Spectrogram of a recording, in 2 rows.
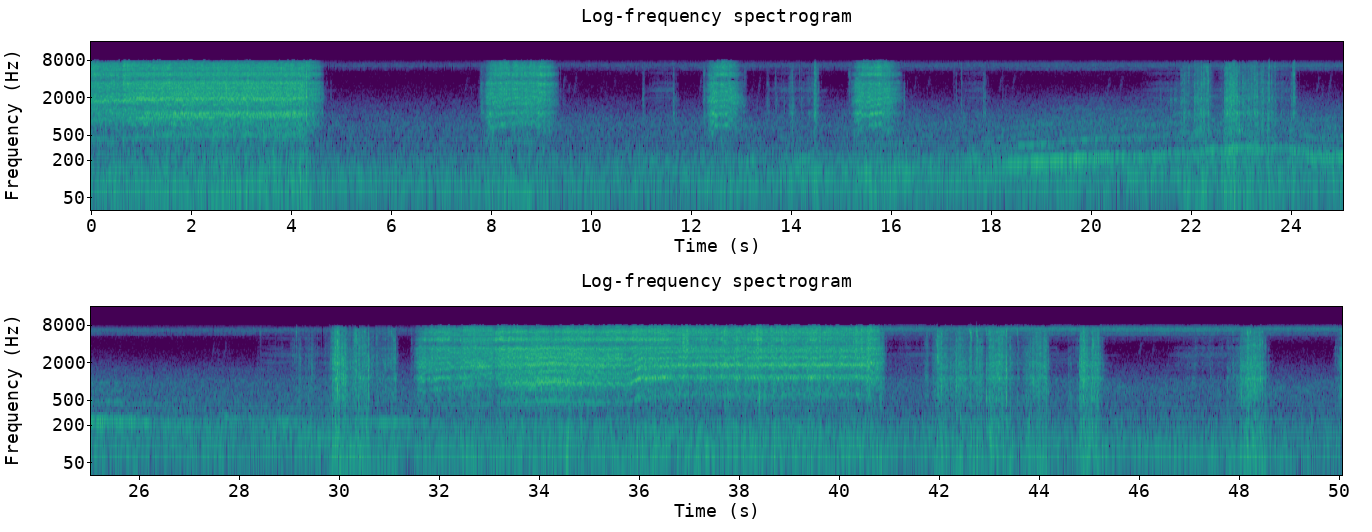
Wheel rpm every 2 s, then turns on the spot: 110, 110, 20, 10, 30, 0, 20, 20, 10, 0, 10, 20, 0, 0, 10, 30, 110, 120, 160, 160, 20, 20, 10, 0, 20.
22-24 28-30 40-46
